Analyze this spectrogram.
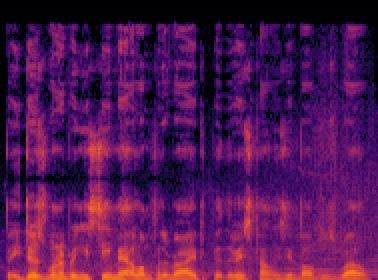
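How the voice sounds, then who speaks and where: A man calls a sim race live, talking straight to his viewers with a raspy, fairly high voice that is going hoarse. He jumps into sudden excited bursts when the racing gets close. Engine noise from the race plays loudly under him the whole time. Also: fast. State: losing his voice. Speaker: race commentator. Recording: noisy stream with engine sound. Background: race car engine noise.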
